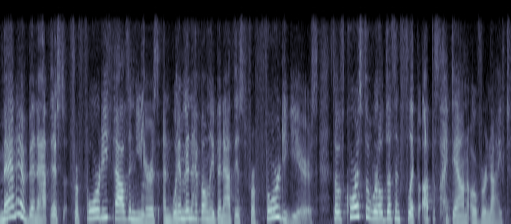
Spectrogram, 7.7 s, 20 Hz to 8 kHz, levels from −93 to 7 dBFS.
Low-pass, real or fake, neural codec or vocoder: 7.2 kHz; fake; codec, 16 kHz in and 24 kHz out, 0.6 kbps, FocalCodec, streaming, 4096 codes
